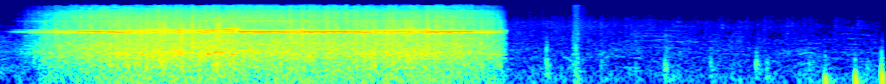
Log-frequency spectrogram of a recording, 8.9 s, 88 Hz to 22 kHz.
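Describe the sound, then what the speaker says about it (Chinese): An audience at a 2023 village Spring Festival Teochew opera gala in Tangpu breaks into loud, sustained applause welcoming performers of a Chaoshan comedy skit, then it cuts off sharply to near silence with a few faint clicks and knocks. "掌声有请。"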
